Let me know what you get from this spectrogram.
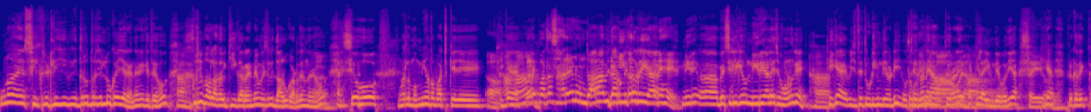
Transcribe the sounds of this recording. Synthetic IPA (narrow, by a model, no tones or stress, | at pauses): ʊnãːesiːkɾeːʈliːd͡ʒiːʋiːd̪əɾʊd̪əɾd͡ʒɪlːũːkeːd͡ʒeːɾɛ̃ːnd̪eːneːk̬ɪt̪ʰeːɦoːkʊt͡ʃʰnĩːpət̪aːlaːd̪aːbiːkiːkəɾːɛɦneːõɪst̪eːʋiːd̪aːɾũːkəɽd̪eːɦndeːneɦõːt̪eːʊɦoː | mət̪ləbməmːiːãːt̪õːbət͡ʃkeːd͡ʒeːʈʰiːkɛːepət̪aːsaːɾãːnũːɦʊ̃nd̪aãːɦaːʋiːd̪aːɾuːnɪəlɾəɦiːɛːniːɾeːbeːsɪkəliːkɦõːniːɾeːaːleːt͡ʃɦoːɳɡẽːʈʰiːkɛːʋiːd͡ʒɪt̪ʰːeːt̪̬uːɽiːɦʊnd̪iːəɖiːʊt̪ʰːeːʊnãːneːɦãːʊt̪ʰːeːʊnaːneːpəʈʰːiːlaːiːɦʊnd̪iːɛːbəd̪iːaːʈʰiːkɛːpʰɪɾkəd̪eː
